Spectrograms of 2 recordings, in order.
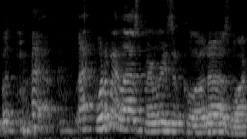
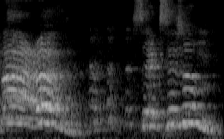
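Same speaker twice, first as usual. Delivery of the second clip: crazy street preacher; 4 semitones higher, much slower than usual. Retold or imitated. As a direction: ham up a raving street guy yelling into a pigeon. Crazy guy screaming with pigeon.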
